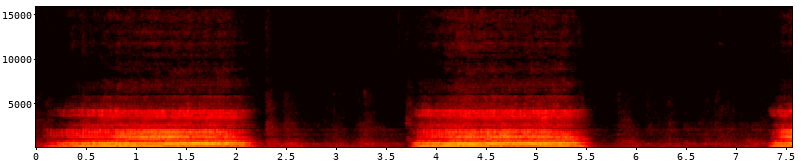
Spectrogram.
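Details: Male snoring in an ASMR sleep recording: long, loud rumbling snores on each breath in, about 17 a minute, with quiet gaps between.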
